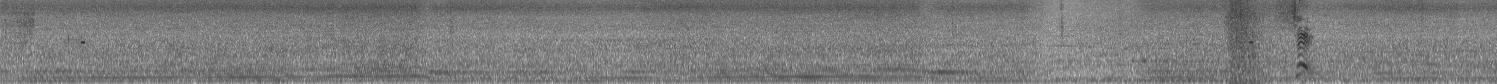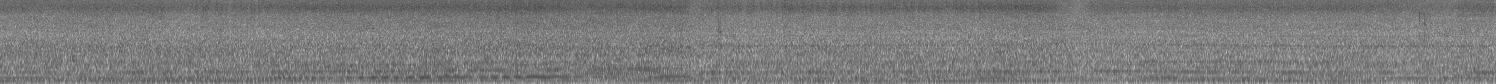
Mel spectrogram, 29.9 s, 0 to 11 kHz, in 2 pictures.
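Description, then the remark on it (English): A police car engine revs steadily while the car drives, responding code 3 to a panic button call. Its droning pitch rises and drops with gear shifts, and a couple of sharp knocks sound partway through. No one speaks. “Rocky 90 will be responding code 3 to that panic button.”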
